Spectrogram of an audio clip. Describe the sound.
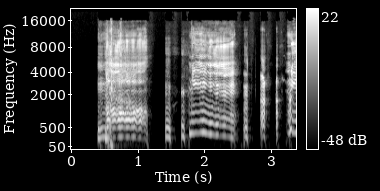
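A human voice imitates sheep and goat bleating: two long, wavering bleats followed by several short, clipped bleats in quick succession, loud, with no other sounds around them.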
